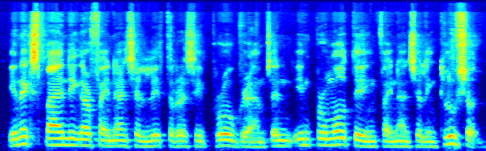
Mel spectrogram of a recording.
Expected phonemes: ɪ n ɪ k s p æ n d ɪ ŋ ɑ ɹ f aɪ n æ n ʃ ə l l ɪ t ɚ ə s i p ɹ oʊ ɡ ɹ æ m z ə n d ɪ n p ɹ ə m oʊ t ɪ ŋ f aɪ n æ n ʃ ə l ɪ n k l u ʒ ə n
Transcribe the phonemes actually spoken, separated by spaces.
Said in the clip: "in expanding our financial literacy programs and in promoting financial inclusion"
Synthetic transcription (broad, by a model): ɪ n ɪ k s p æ n d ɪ ŋ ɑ w f aɪ n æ n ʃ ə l l ɪ t ɚ ə s i p ɹ oʊ ɡ ɹ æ m s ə n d ɪ n p ɹ ə m oʊ t ɪ ŋ f aɪ n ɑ n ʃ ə l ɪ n k l u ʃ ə n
